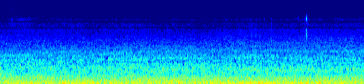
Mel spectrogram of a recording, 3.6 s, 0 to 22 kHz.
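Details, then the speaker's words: Maxxair roof vent fan on a van at 70 mph in a strong crosswind, after fixing its rattle (a part touching the lid was suspected): only steady road and wind roar, with no rattle or buzz from the vent. Quiet after repair. "well it's uh pretty good crosswind I'm going 70 miles an hour and that thing is perfectly quiet I took care of it take a look"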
